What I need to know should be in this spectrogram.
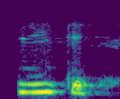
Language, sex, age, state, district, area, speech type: Punjabi, female, 60+, Punjab, Fazilka, rural, conversation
